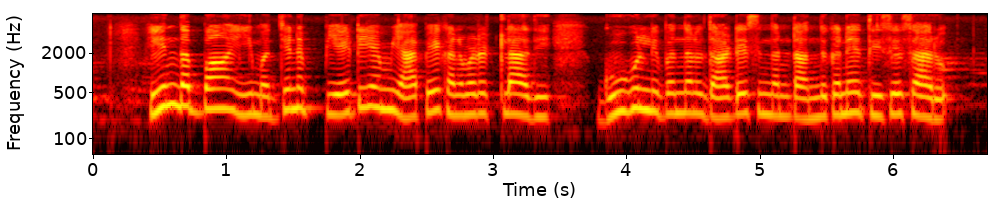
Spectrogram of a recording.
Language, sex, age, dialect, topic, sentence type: Telugu, female, 18-24, Southern, banking, statement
